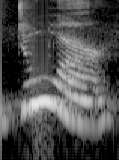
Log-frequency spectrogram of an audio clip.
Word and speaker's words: door: All right, it's a funny word because O-O followed by R normally does not make the or sound, right?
